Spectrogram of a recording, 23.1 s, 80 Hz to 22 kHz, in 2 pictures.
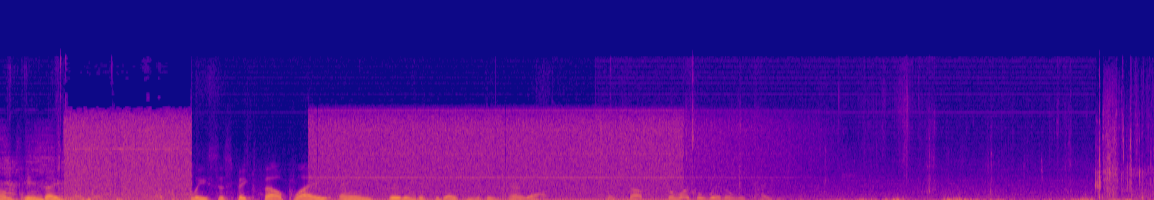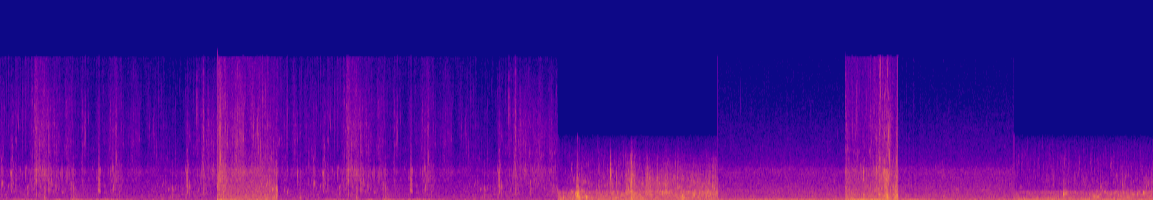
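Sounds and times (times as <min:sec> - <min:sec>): footsteps crunching on gravel: 0:08.2 - 0:17.1
wind on microphone: 0:08.3 - 0:12.8
wading in shallow water: 0:11.0 - 0:18.8.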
